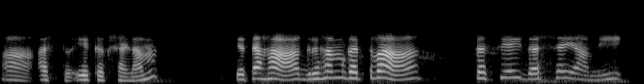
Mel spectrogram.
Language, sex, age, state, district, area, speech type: Sanskrit, female, 60+, Karnataka, Bangalore Urban, urban, conversation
